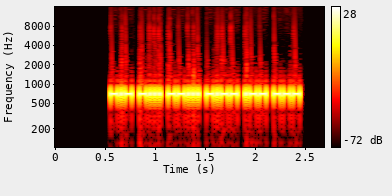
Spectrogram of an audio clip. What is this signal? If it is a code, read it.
Morse code, heard as a keyed tone, about 51 wpm, 700 Hz. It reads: KB7YWO
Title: USA Call Signs - 4x Character Spacing - 50wpm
